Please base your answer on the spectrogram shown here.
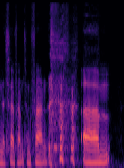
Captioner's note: laughing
